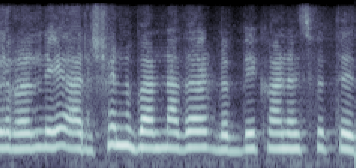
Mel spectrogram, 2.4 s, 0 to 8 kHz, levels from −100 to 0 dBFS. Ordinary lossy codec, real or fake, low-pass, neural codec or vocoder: none; fake; 7.2 kHz; codec, 16 kHz in and 24 kHz out, 0.6 kbps, FocalCodec, streaming, 2048 codes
